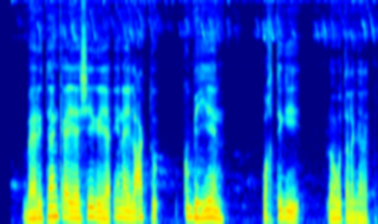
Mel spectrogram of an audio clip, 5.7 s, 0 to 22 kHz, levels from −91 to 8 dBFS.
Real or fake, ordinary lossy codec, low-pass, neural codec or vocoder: real; none; none; none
